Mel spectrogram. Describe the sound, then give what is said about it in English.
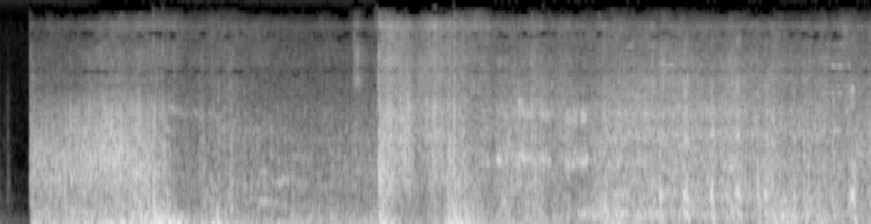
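A loud, continuous roar of a Tesla electric car driving and launching airborne over a hill, broken almost halfway through by a sudden heavy crash as it lands into a dumpster and a parked car, then rough, noisy rumbling and clattering that carries on loud to the end. “Well, this must be the place because these guys took a Tesla and launched it over this hill. Just listen to the audio.”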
